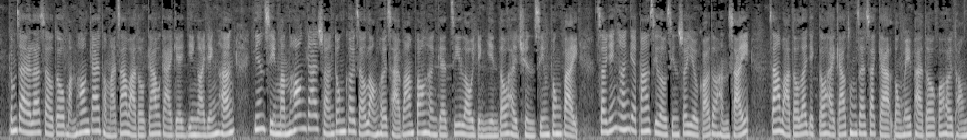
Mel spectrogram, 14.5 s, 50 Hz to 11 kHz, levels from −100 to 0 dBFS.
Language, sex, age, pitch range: Chinese, female, 20-39, 185-240 Hz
